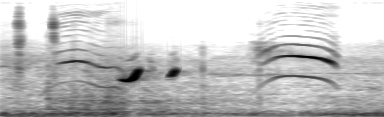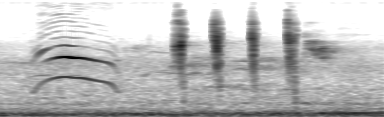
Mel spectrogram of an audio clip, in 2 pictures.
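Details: Punch-face Persian kitten in Gujranwala, Pakistan, mewing: a short squeaky chirp, then two clear arched meows about a second apart, followed by a few sharp clicks over a low background hum.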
